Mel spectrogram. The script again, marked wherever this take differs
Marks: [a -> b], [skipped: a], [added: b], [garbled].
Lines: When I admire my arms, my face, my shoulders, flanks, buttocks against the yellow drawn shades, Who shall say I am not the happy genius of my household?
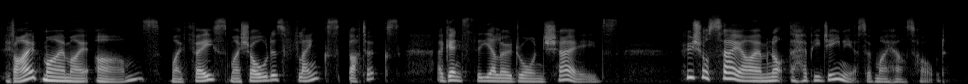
[When -> If] I admire my arms, my face, my shoulders, flanks, buttocks against the yellow drawn shades, Who shall say I am not the happy genius of my household?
